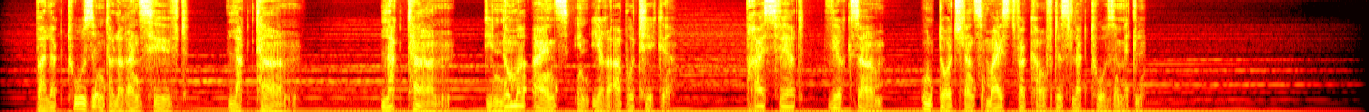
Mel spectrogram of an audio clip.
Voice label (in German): Werbung; seriös; Apotheke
